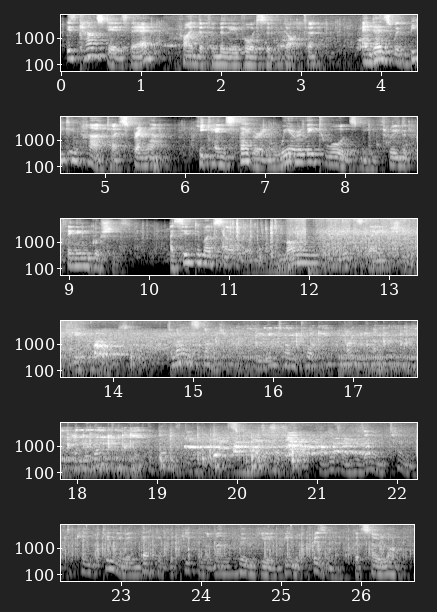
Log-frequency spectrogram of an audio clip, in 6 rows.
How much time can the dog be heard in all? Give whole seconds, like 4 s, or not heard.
6 s.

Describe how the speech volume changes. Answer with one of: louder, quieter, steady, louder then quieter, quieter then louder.
quieter.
